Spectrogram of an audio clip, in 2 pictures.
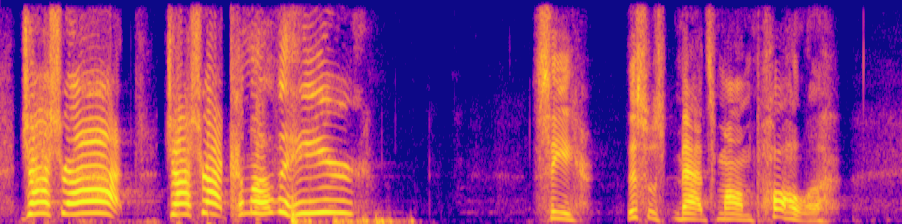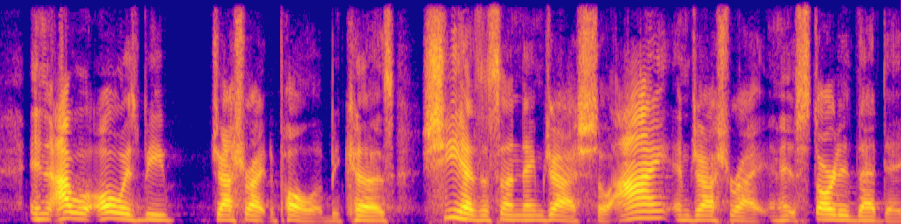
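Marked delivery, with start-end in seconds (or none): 0.1-2.7 very high, loud, shrieking scream. Retelling a woman in a car line calling to him: imitating a woman screaming. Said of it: "she starts screaming".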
